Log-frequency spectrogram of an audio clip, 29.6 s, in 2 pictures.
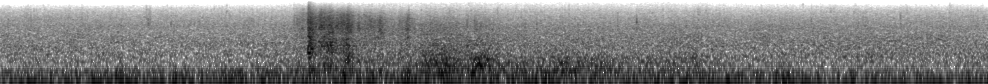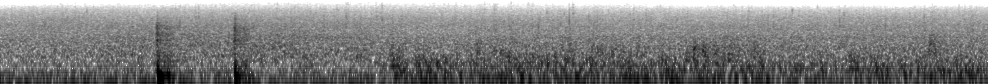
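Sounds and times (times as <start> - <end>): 
rain on a farm: 0.0 - 29.6.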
